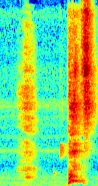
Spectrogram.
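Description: A quick indrawn breath followed by one loud, explosive sneeze.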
